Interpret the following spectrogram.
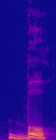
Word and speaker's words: beau: Beau. Okay, so remember we've got this strange combination of vowels. A, U, so three vowels, but then phonetically it's only O. Okay, so beau.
